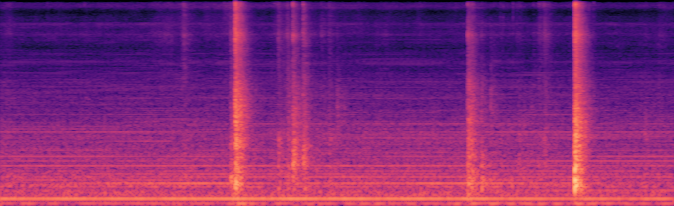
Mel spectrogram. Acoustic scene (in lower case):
kitchen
